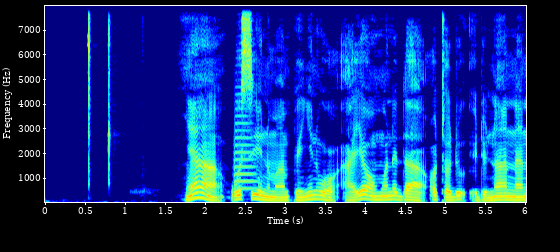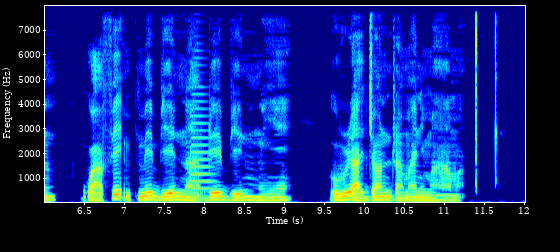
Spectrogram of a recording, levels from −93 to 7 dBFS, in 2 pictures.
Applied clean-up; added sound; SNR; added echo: classical method Wiener filter.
